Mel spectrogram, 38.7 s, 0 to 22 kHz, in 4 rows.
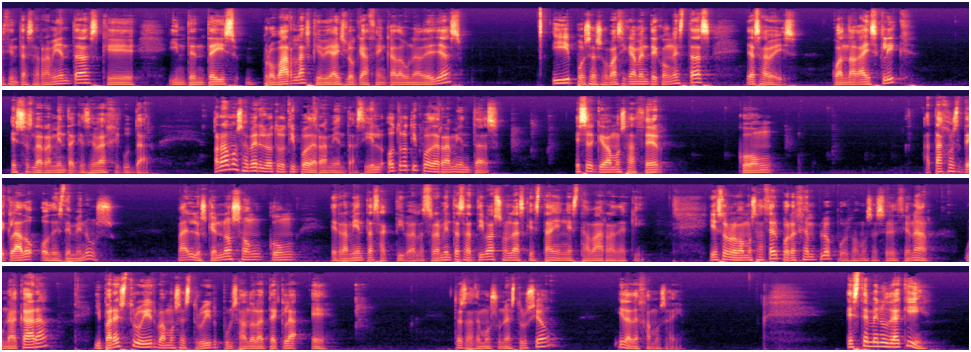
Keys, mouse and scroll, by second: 11.8 click, 13.2 scroll down 1, 13.7 Tab, 14.1 x, 14.9 shift+a, 16.1 click, 17.0 scroll down 1, 18.0-20.0 scroll down 1, 21.4 Tab, 26.8 Tab, 26.8 click, 29.6 scroll down 1, 32.5 e, 38.0 click.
